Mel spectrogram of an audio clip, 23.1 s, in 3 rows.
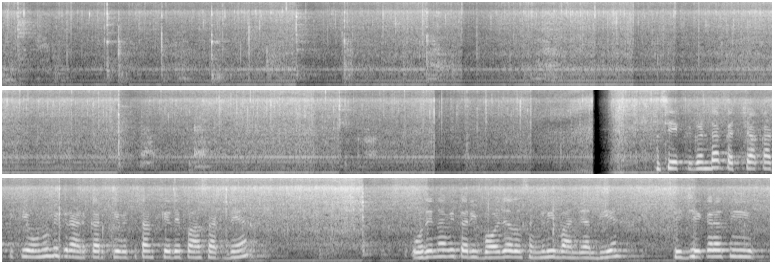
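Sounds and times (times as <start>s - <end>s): vegetables sizzling in hot oil: 0.0s - 23.0s
metal spoon scraping a pan: 0.1s - 3.6s, 4.2s - 4.6s, 5.2s - 5.9s, 8.8s - 10.0s.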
